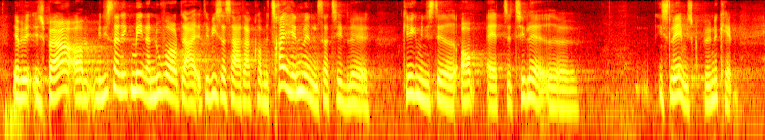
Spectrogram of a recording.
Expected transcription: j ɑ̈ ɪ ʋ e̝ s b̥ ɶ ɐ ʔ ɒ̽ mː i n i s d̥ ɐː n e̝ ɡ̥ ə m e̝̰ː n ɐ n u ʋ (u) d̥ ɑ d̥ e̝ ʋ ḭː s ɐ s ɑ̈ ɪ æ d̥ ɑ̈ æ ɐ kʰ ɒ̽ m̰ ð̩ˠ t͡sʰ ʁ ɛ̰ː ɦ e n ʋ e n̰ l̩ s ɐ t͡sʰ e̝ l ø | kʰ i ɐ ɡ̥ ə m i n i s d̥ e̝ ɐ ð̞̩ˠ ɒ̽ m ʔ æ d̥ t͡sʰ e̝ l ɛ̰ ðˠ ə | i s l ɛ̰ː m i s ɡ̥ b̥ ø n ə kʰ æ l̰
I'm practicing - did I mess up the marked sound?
yes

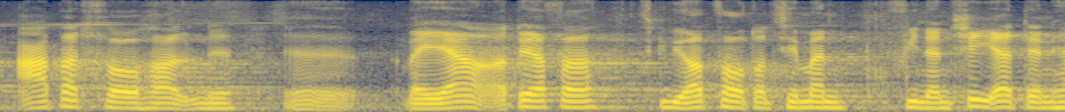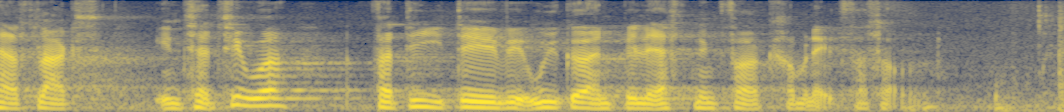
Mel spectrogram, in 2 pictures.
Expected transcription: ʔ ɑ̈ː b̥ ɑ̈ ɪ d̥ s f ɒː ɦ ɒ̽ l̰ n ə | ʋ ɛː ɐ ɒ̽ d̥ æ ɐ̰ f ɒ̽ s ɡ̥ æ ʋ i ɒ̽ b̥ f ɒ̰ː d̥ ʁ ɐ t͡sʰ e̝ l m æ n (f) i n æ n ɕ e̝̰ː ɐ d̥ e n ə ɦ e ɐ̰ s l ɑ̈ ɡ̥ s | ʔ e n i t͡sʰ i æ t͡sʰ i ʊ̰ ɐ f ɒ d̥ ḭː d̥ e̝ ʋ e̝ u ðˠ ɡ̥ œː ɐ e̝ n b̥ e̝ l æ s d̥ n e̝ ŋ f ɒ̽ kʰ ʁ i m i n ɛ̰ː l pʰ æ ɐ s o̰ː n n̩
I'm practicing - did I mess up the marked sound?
no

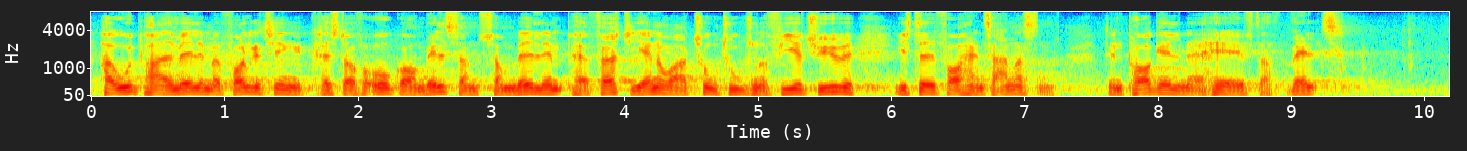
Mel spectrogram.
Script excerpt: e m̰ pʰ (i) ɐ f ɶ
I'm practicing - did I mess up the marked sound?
yes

